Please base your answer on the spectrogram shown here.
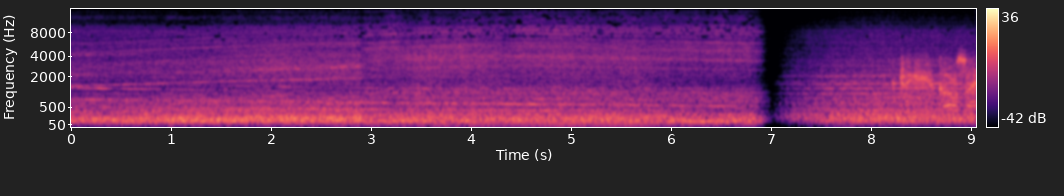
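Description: Jet fighters taking off in Ace Combat 7: a steady, loud, roaring engine drone with whining tones that holds throughout, briefly cutting out before resuming, with radio chatter voices over it.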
